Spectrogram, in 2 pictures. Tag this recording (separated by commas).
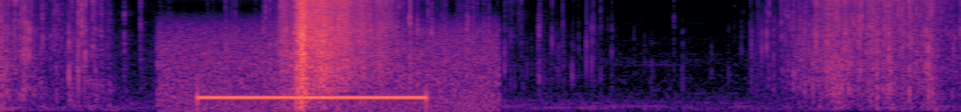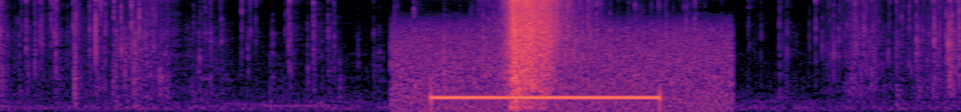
Rustle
